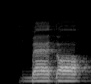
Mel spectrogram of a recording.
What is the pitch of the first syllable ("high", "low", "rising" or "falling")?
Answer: low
